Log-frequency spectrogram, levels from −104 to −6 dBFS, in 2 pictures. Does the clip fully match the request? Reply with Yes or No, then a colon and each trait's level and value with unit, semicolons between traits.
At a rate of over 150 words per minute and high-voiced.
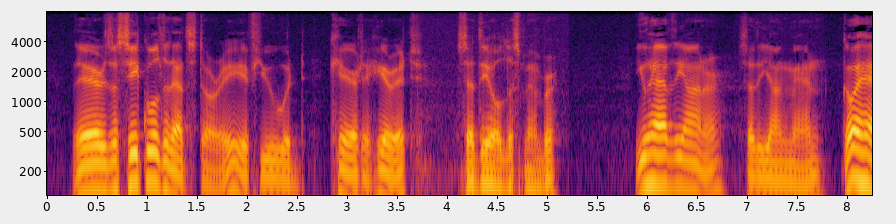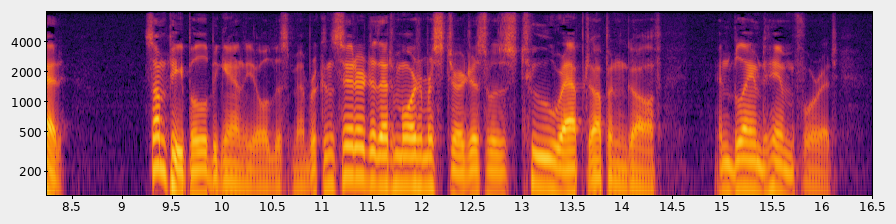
No: average, 180 wpm; low, 100 Hz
